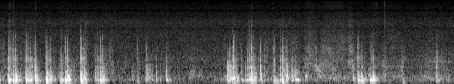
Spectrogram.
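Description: Fingertips and long painted nails tap and rub the taut latex of a blue inflated rubber balloon, hollow and air-filled, held by the neck near the camera. Quick bursts of soft, hollow, low thumps come in irregular clusters, separated by quieter stretches of faint rubbing.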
